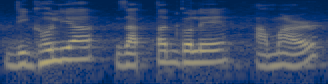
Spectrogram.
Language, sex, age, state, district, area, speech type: Assamese, male, 18-30, Assam, Lakhimpur, rural, spontaneous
